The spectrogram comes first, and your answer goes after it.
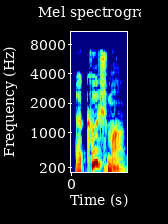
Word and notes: accouchement: British English

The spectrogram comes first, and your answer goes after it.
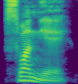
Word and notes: soigne: British English

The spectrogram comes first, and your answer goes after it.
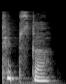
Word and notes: tipster: British English

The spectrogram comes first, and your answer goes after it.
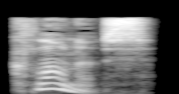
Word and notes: clonus: British English

